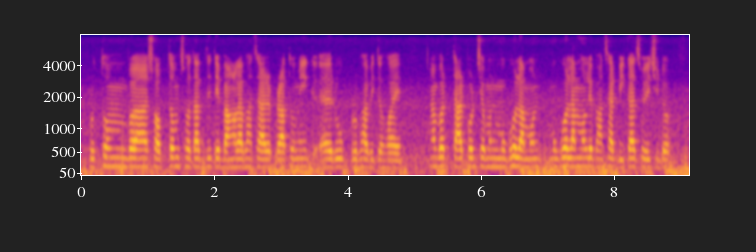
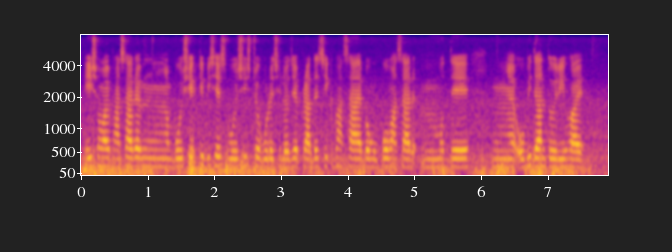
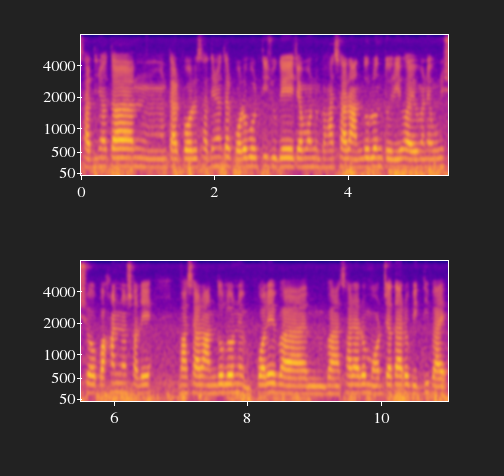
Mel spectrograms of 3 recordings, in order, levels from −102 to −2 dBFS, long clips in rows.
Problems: none marked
